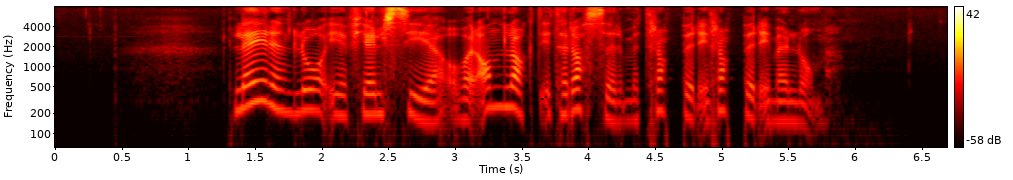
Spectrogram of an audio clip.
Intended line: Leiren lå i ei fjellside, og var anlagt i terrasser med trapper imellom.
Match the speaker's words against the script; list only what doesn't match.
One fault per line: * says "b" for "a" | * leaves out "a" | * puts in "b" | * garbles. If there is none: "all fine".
* puts in "trapper"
